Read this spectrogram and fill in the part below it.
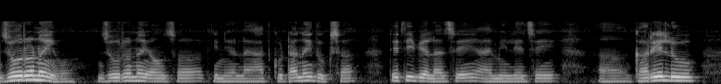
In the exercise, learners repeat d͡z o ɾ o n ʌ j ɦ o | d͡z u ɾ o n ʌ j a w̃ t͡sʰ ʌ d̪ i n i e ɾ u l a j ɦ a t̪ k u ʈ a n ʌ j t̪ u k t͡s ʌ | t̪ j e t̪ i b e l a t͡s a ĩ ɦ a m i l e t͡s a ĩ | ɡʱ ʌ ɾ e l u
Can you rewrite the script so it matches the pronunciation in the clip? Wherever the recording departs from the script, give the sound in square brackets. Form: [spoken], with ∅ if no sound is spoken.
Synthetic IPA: d͡z o ɾ o n ʌ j ɦ o | d͡z [o] ɾ o n ʌ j a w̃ t͡sʰ ʌ [t̪] i n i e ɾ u l a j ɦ a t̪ k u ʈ a n ʌ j [d̪] u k [t͡sʰ] ʌ | t̪ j e t̪ i b e l a t͡s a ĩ ɦ a m i l e t͡s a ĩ | ɡʱ ʌ ɾ e l u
